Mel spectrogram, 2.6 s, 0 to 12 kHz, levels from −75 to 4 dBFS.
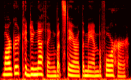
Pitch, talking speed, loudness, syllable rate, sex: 210 Hz, 250 wpm, -16 LUFS, 6.8 syllables/s, female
